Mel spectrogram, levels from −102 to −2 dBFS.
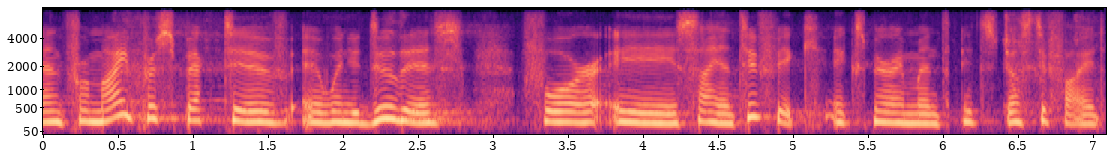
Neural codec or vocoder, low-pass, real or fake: none; 7.2 kHz; real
